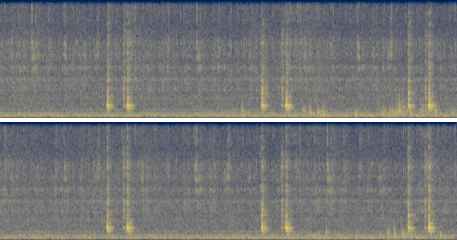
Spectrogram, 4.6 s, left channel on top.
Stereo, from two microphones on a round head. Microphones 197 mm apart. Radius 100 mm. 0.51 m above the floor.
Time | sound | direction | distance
1.1 | an alarm clock | 25° right (ahead or behind) | 2.0 m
